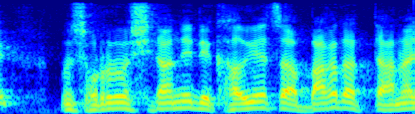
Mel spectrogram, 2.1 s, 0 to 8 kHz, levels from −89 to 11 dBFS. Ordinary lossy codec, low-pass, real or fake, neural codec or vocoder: none; 7.2 kHz; real; none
